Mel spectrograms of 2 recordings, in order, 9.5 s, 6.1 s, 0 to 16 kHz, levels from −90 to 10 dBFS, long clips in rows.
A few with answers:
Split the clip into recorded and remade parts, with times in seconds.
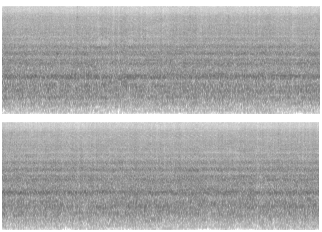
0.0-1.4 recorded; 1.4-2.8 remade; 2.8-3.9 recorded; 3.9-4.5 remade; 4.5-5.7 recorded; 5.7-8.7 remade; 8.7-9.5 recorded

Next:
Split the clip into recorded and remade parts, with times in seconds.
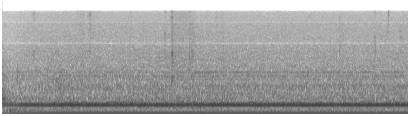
0.0-6.1 recorded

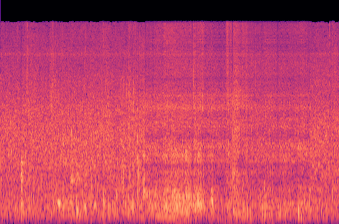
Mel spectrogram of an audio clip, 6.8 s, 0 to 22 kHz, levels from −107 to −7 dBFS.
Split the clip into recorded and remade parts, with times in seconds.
0.0-2.9 recorded; 2.9-6.2 remade; 6.2-6.8 recorded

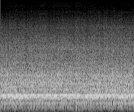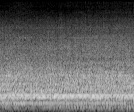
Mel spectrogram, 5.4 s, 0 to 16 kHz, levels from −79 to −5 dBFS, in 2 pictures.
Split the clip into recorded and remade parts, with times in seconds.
0.0-1.3 recorded; 1.3-1.9 remade; 1.9-2.6 recorded; 2.6-3.7 remade; 3.7-5.4 recorded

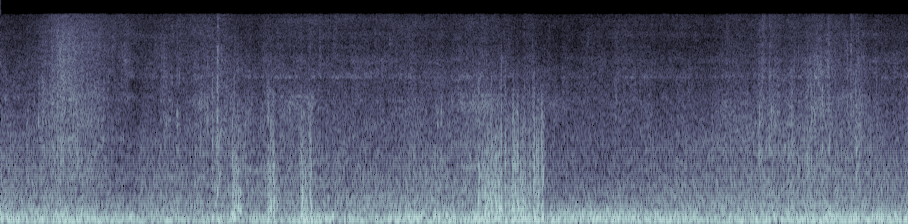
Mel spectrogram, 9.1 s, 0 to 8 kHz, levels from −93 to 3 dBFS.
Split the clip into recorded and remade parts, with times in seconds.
0.0-9.1 recorded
